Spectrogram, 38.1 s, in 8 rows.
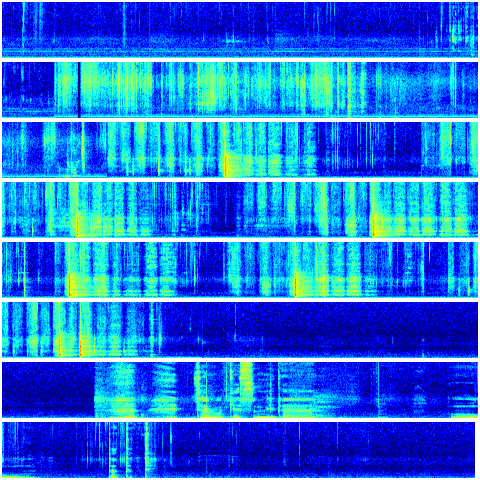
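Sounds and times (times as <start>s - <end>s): crackle of seaweed roll cut: 4.5s - 25.4s.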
